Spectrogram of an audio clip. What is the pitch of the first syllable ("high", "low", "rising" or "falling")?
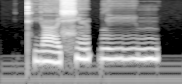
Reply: low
